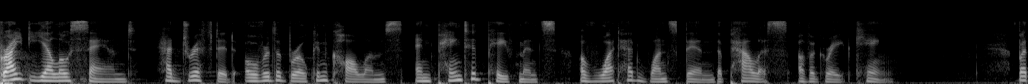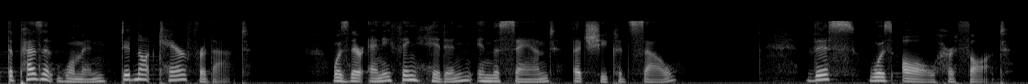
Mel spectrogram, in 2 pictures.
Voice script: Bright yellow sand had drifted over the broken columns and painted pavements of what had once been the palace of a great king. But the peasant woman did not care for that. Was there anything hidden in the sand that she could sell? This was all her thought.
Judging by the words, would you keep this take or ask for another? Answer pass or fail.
pass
